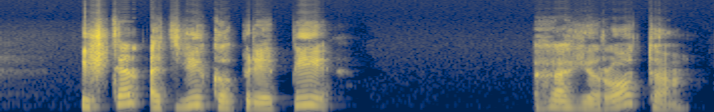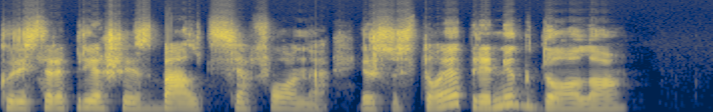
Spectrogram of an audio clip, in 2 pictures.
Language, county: Lithuanian, Utena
